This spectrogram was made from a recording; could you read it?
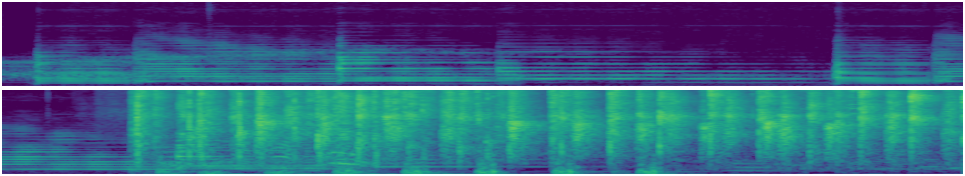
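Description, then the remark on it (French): A sustained, melodic instrumental passage plays alone, then a live audience breaks into loud, dense, real (not pre-recorded) applause partway through, the clapping continuing over the music to the end. “Ce sont des vrais applaudissements, je me retourne vers la technique.”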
